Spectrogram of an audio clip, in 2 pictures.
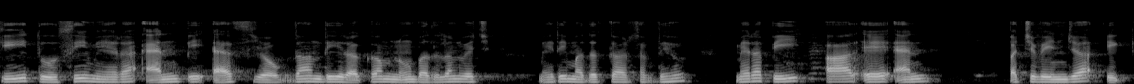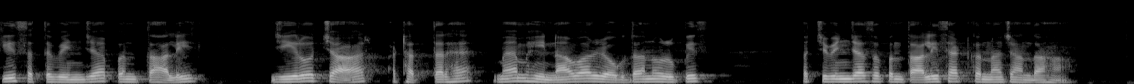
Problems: constant background noise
